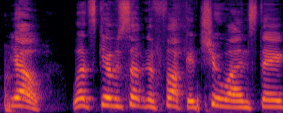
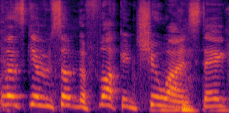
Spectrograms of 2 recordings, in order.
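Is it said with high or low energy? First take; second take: low; high. First: It is said with calmer, lower energy. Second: It is said with high, hyped-up energy.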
